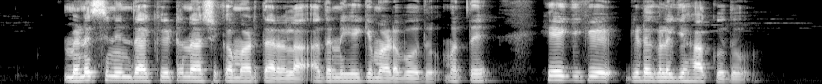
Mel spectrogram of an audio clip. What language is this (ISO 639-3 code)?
kan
